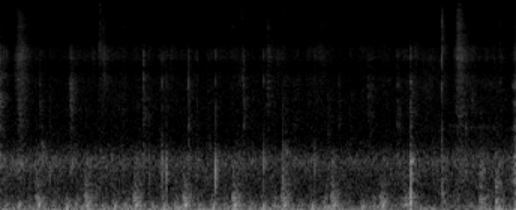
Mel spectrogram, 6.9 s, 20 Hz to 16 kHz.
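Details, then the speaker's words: 2007 Honda Ridgeline, body rocked side to side by the door, sway bar end links already replaced: irregular dull low clunks, loudest on the driver's side; worn front struts, to be replaced. "I'm going to rock it up side to side and uh you can hear the struts knocking it's mostly pronounced on the driver's side but I don't have as much leverage over there so here we go"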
